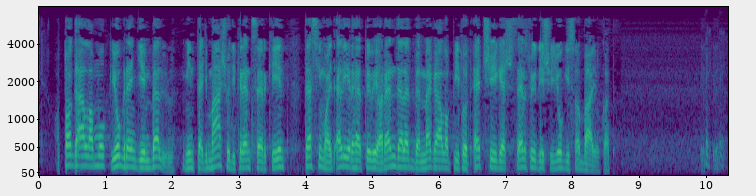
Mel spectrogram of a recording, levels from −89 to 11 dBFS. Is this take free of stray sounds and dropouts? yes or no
no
